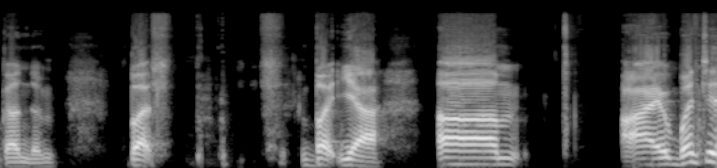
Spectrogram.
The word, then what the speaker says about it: Gundam: first heard about Gundam, I pronounced it as Gundam, like I was a kid, so it was that's how I first heard about that. I thought it was called Gundam, but it's actually called Gundam.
